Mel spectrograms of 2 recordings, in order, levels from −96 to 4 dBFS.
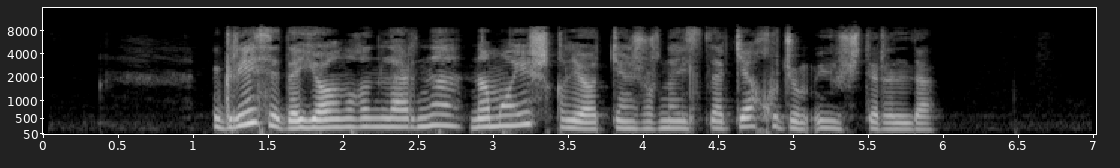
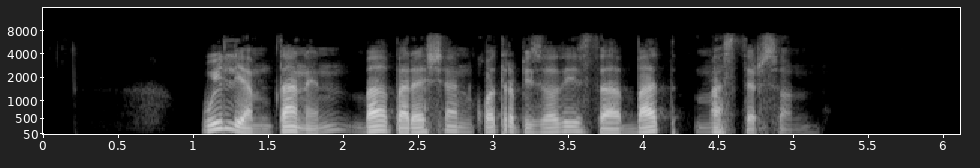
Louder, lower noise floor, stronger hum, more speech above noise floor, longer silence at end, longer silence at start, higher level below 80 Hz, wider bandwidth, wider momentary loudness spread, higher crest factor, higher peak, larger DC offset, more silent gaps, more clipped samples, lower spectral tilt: about the same, -26 LUFS vs -24 LUFS; second, -77 dBFS vs under -90 dBFS; neither; second, 51 dB vs over 67 dB; about the same, 1.1 s vs 1.15 s; about the same, 1.15 s vs 1.05 s; second, -68 dBFS vs -56 dBFS; first, 9.4 kHz vs 7.4 kHz; second, 9 LU vs 13 LU; about the same, 18 dB vs 22 dB; second, -10 dBFS vs -4 dBFS; neither; neither; neither; second, -3.5 dB/octave vs -7 dB/octave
